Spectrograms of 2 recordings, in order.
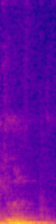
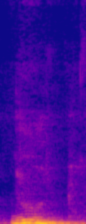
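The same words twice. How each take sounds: First: The vowel is held short. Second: The vowel is held long. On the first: It means the eye. "우리 보는 눈은 짧게" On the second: It means snow falling from the sky. "눈을 길게 발음한다고 그랬지, 장음?"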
